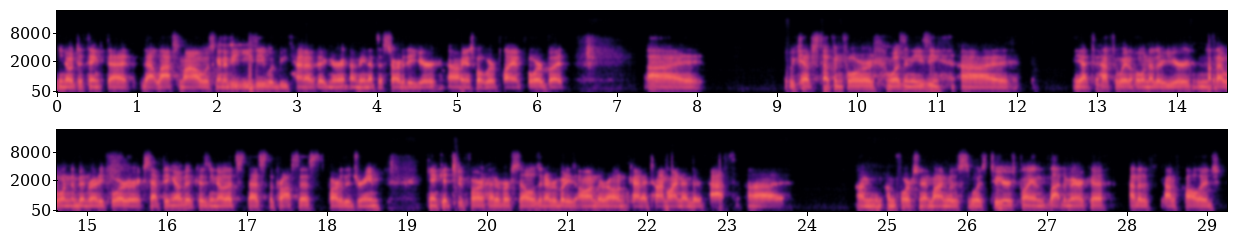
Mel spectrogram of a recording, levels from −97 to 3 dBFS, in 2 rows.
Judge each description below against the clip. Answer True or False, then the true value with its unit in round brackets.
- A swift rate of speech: True (230 wpm)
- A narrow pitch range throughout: True (1.5 semitones)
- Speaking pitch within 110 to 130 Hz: False (100 Hz)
